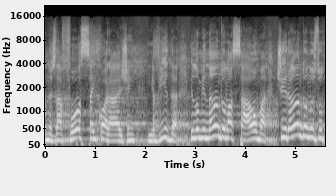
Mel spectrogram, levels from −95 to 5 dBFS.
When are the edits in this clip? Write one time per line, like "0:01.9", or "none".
0:02.2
